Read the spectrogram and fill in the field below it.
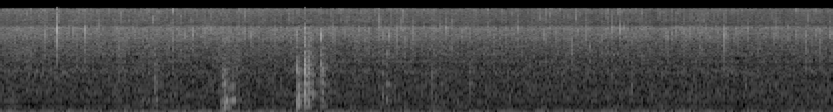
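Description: Turmeric and spices sizzle in a pan for hotel-style dal tadka, a steady close frying hiss with a few brief stirring clatters and no talk.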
